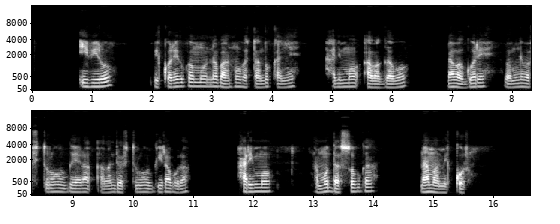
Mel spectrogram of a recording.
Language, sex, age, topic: Kinyarwanda, male, 18-24, finance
